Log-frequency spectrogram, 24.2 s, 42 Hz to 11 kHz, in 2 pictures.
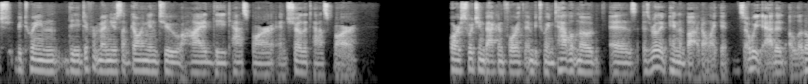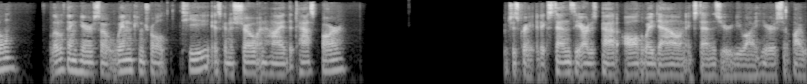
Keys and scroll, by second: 14.6 ctrl+super+t, 18.1 ctrl+super+t, 23.8 f.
